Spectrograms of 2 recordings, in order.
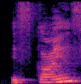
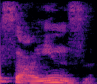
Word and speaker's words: science: Okay, इसे हम लोग स्काइंस नहीं पढ़ेंगे, अब हम इसे पढ़ेंगे साइंस।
